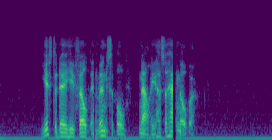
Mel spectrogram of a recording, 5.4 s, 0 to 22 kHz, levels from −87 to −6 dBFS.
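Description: A speech recording with two brief disruptions. At 1.87 to 1.96 s the sound dips or warbles, which fits a single lost 20 ms frame. At 3.46 to 3.59 s it drops to near silence, then returns weak or rough, consistent with about 60 ms of consecutive loss. These are lost AMR speech frames: corrupted frames were discarded and the decoder repeated its last good pitch and vocal-tract settings at decaying gain. The clean AMR wideband coding around them points to a mid-range rate.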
